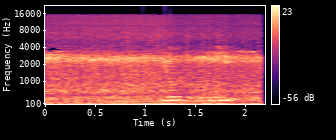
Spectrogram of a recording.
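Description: A steady, loud low rumble with a man's voice over it in the second half.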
